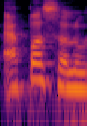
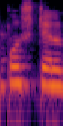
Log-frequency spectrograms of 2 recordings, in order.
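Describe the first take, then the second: First: The middle t is silent. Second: The middle t is clearly pronounced. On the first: The speaker calls it right. "অ্যাপাসল উচ্চারণ" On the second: The speaker calls it wrong. "অ্যাপোস্টেল বা কিছু এরকম উচ্চারণ নয়"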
